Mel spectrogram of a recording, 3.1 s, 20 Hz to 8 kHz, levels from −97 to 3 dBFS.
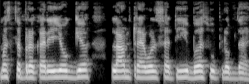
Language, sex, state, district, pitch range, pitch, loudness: Marathi, male, Maharashtra, Dhule, 175-185 Hz, 180 Hz, -17 LUFS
